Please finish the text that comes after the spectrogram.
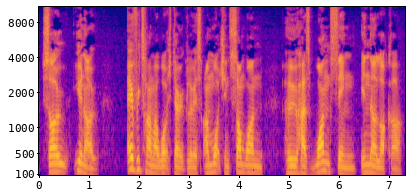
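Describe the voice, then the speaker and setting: Co-host, mid-pitched man, dry close sound, emphatic casual delivery. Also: a little slow, no echo. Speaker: co-host of a fight prediction show. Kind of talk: casual betting breakdown chat.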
